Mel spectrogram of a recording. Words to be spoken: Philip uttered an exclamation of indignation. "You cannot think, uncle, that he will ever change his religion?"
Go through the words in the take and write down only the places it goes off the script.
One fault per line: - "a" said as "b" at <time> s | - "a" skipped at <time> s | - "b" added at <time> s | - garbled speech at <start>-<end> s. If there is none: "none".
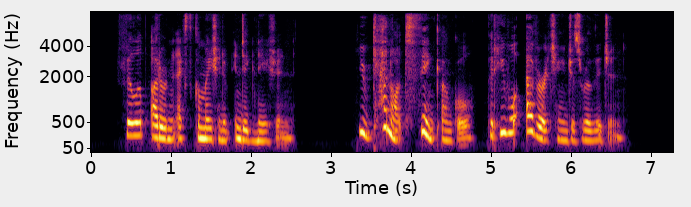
none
